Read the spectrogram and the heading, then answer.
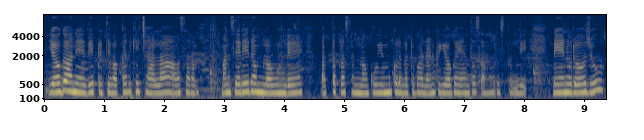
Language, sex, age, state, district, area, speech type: Telugu, female, 18-30, Andhra Pradesh, Nellore, rural, spontaneous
